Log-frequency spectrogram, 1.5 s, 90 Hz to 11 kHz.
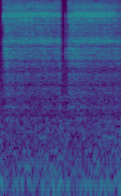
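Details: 2005 Ford 6.0 Powerstroke no-start, shop air fed into the high-pressure injection oil system to air check the STC fitting at the high-pressure oil pump: loud, steady, high-pitched hiss of escaping air showing the fitting leaks.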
